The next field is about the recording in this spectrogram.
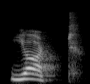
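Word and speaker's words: Jot: जे जो है वो हो जाएगा यॉट। का जो है के जो है वो हो जाएगा का। एल, एल का प्रोनाउंसिएशन इंग्लिश एंड जर्मन में सेम ही रहेगा।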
